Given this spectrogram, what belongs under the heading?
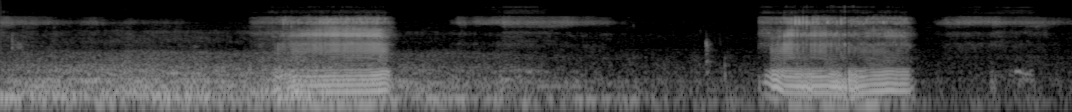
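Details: A beagle snoring: two loud, rattling snores on the in-breath with quieter breathing between.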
